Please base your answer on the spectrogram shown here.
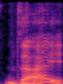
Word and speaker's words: dye: But dye is like die. What's the difference in these two words? They pronounce in an exact same way.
